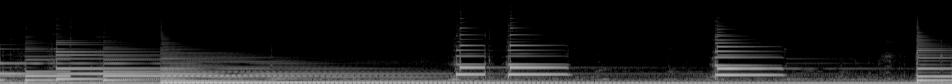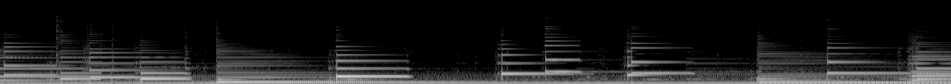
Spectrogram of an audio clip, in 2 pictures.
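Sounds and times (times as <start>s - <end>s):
classical guitar melody: 0.0s - 19.0s.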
